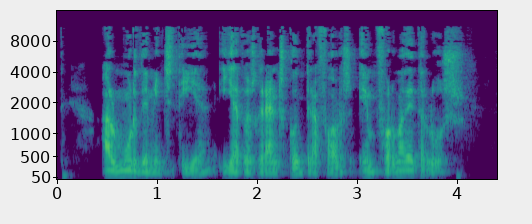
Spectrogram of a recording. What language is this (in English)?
Catalan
